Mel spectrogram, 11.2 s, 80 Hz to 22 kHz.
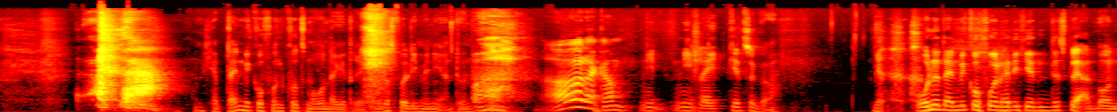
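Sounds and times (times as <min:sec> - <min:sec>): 
sneeze: 0:00.8 - 0:01.7
speech: 0:02.1 - 0:07.9, 0:08.7 - 0:11.1.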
